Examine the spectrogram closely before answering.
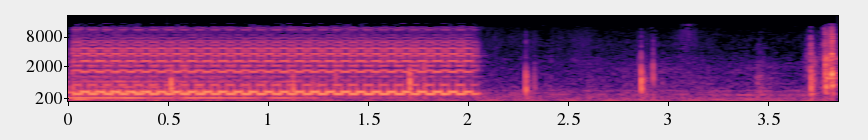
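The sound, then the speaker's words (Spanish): An electronic telephone rings loud and steady for about two seconds, then cuts off, leaving a few faint knocks and clicks. “en el momento preciso en que sonaba el teléfono”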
